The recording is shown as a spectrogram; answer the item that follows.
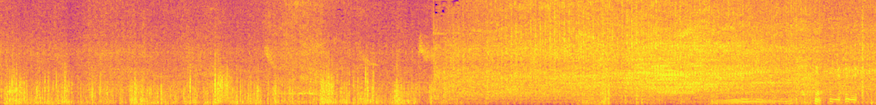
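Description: Ride noise from the back of a moving motorbike taxi in city traffic: steady engine and road noise mixed with wind on the microphone. The sound turns brighter and hissier about four seconds in, and a wavering voice-like tone comes in near the end.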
